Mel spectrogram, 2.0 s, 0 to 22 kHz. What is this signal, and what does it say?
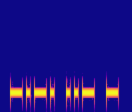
Morse code, heard as a keyed tone, about 20 wpm, 700 Hz. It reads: CUT
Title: Sentences from Top 300 Words - New Word Drill - 20wpm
